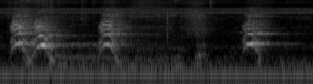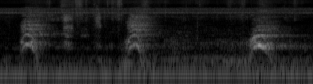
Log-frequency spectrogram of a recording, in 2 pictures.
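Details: Playing puppies of Cheondori yap in quick, high-pitched bursts, about seven yelps spread over six seconds, the first two nearly overlapping, over a constant low droning background.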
